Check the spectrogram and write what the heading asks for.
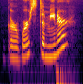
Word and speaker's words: Gewürztraminer: It's Gewürztraminer. – Yes, you said it. You said it very nice. Yeah, you said it nice. It's in the same category. – Okay. – And Gewürztraminer, you probably said it better than I did, also has levels of dry to sweet.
